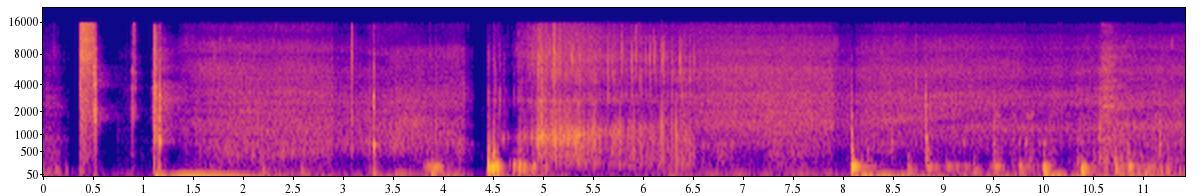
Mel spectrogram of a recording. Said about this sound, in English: They crack it open and pour the Coke into the ice, and you I'm sold.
